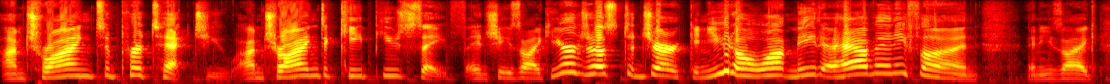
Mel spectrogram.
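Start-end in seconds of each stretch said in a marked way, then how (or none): 0.0-3.5 raised, higher exasperated parent voice; acted parental telling-off; scolding dad. 4.1-7.4 high-pitched mock teenage whine; hammed-up daughter protest; bratty teen. Acted teen daughter talking back.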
